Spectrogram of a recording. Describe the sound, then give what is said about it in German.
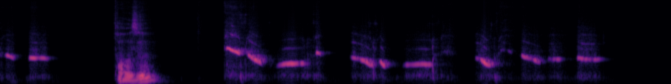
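A person whistles a melodic imitation of blackbird song: a string of short, fluting phrases that glide up and down in pitch. A brief spoken word interrupts near the start. “Die Amsel, die ist ja viel melodischer, die macht ja.”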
